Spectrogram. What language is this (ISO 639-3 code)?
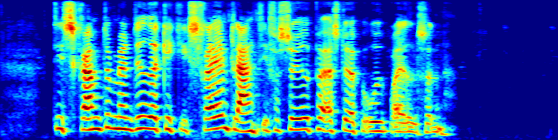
dan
